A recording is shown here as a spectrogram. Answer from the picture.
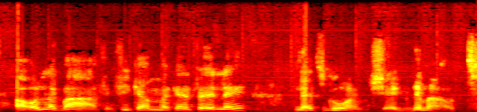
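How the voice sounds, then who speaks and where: A man talks at a fairly slow pace. Music sounds in the background. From Alexandria, Egypt. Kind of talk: casual radio interview chat. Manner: jokey, relaxed, animated.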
